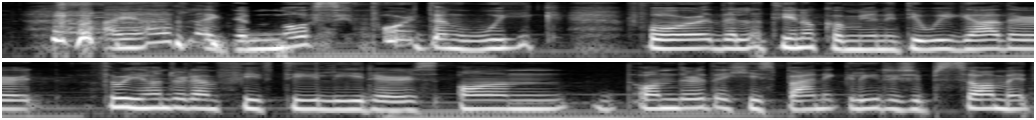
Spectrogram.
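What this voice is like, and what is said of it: Hoarse, nearly lost voice. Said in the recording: “where's your voice? ... my voice is gone”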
